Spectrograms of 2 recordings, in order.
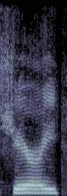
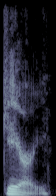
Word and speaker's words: Gerry: the name which is g r r y pronounced as Jerry for a while it seemed like folks were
